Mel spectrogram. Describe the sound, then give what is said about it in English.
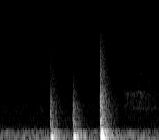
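Three firm knocks on a wooden door, evenly spaced with the last one loudest, against a quiet background with faint hum. “come to, and you're sitting in like your living room in Softville, uh, and uh, there's a knock on the door.”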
